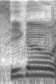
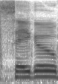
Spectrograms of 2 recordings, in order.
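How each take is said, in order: First: The first syllable sounds like 'see'. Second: The first syllable sounds like 'say'. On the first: The speaker thinks this is the correct name. The speaker calls it right. "but I think it's" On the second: This is how the speaker used to say it. The speaker calls it wrong. "I used to pronounce it"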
